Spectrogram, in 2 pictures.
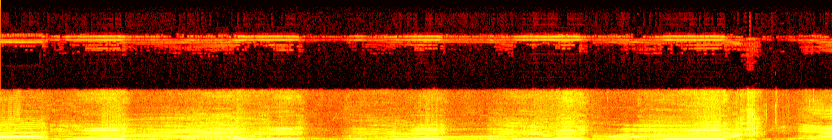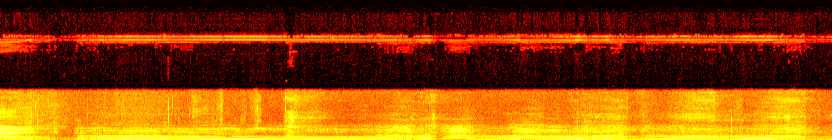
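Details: Highland bulls making funny wookie-like sounds, a series of loud harmonic moans and groans in bursts of one to three seconds, some rising and falling in arcs, with short gaps between calls.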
